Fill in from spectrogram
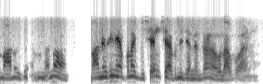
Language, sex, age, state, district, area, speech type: Assamese, male, 45-60, Assam, Darrang, rural, conversation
